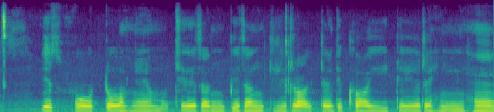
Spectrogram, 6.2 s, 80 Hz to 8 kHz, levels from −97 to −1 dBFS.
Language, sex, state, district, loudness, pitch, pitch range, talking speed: Hindi, female, Madhya Pradesh, Katni, -18 LUFS, 190 Hz, 180-195 Hz, 105 wpm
